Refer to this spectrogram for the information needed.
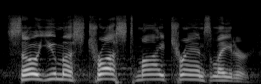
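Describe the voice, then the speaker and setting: In a hall with long reverb, a high-pitched man delivers a formal conference lecture in measured, deliberate phrases with gentle humor. He pauses to let an interpreter work.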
